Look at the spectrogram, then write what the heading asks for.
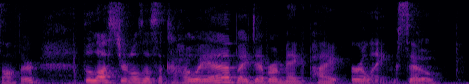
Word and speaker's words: Sacagawea: If you don't know who she was, or Sacagawea as a lot of people call her, I've been told that the correct pronunciation is Sakahawea.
